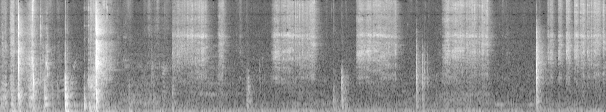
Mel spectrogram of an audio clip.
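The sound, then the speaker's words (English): A peeler scrapes along raw carrots whose ends have been cut off, making repeated rasping strokes in a steady rhythm. The strokes are faint and follow a few sharp knocks and clicks at the start. “So cut the ends off and peel them.”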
